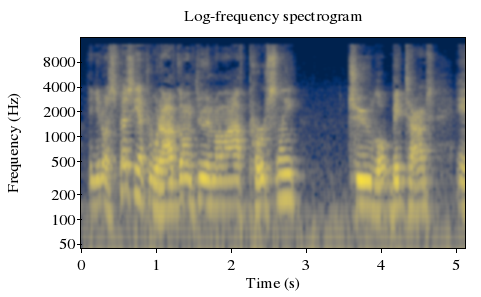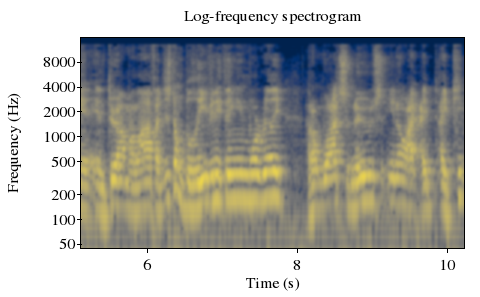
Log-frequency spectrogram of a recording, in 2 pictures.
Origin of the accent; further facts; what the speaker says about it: Texas, United States; I'm from Texas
